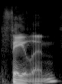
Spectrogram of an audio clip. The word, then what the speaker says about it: Phelan: Phelan. – I was going to say it wrong. I was going to say it like you're bad.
